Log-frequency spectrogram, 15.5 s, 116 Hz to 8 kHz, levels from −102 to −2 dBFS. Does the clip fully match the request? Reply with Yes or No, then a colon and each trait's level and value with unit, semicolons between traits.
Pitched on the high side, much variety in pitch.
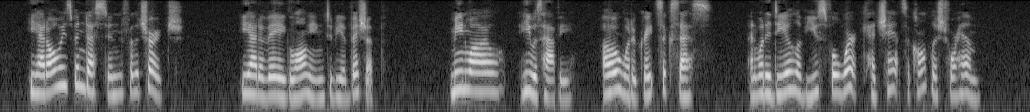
No: high, 235 Hz; average, 3.1 semitones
